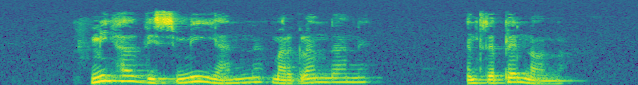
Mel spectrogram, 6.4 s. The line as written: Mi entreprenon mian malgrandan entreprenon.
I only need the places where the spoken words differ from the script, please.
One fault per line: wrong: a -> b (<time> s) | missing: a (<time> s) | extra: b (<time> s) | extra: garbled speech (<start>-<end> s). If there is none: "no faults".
wrong: entreprenon -> havis (1.2 s)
